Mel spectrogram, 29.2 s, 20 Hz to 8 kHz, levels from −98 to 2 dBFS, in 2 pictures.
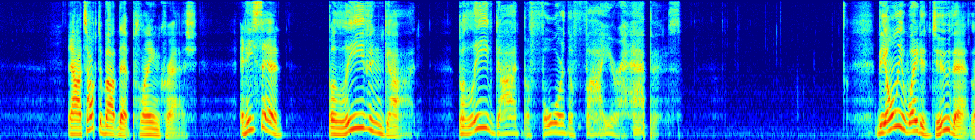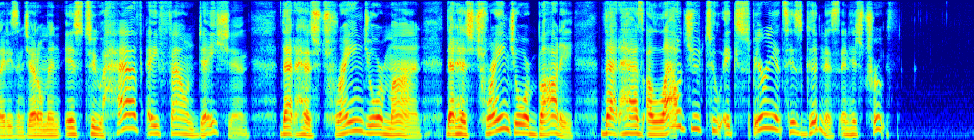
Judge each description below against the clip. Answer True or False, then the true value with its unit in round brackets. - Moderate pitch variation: False (6.2 semitones)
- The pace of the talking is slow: True (110 wpm)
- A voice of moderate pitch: True (150 Hz)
